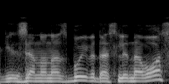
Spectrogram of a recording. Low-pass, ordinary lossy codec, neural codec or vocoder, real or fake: 7.2 kHz; Opus, 32 kbps; none; real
